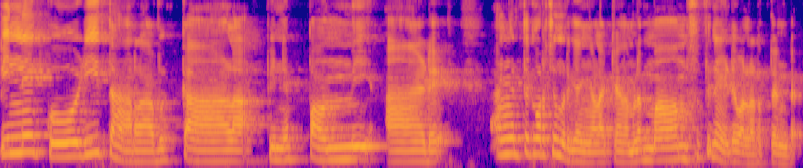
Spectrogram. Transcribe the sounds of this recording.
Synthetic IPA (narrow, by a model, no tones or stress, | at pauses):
pinːe̞koːɻit̪aːraːʋɨkaːɭɐpinːe̞pɐnːiaːɽɨ | ɐŋːɐnɐt̪ːekurɐt͡ɕːɨmurɡɐŋːɐɭɐkːeːnɐmːɐɭɽemaːmsɐt̪ːinaːjiʈːɨʋɐɭɐ̰rt̪ːuɳɖɨ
